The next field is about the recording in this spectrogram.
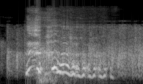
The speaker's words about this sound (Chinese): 鼓掌鼓掌！ 我以为真的，我这里有那个音效。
